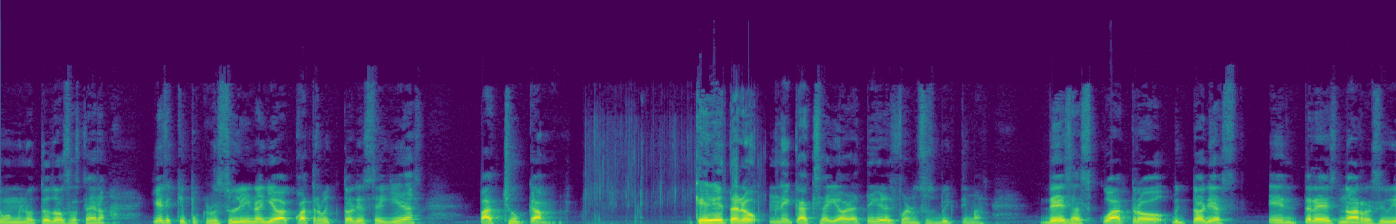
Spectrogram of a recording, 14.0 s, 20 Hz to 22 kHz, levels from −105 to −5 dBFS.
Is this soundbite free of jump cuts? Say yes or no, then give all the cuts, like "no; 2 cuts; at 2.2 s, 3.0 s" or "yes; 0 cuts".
yes; 0 cuts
